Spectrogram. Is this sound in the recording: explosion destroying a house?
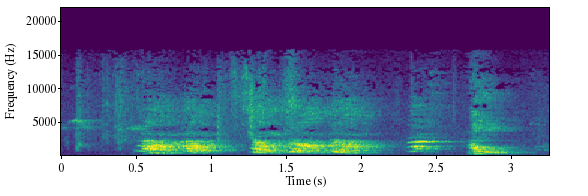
no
